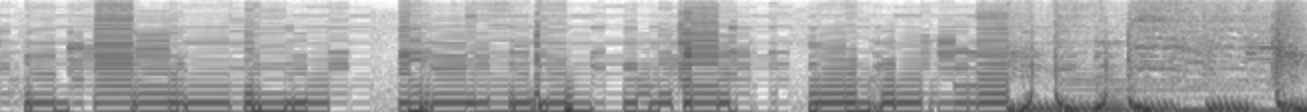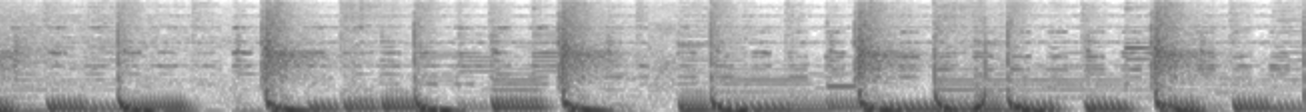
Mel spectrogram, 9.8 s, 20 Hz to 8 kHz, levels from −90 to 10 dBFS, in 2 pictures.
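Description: From the very start to about 3.79 s, essentially the whole stretch turns into a rigid, metallic 200 Hz buzz. That's robotic sound from repeated short buffers, likely caused by audio arriving too seldom and the last slice being looped; a 200 Hz buzz fits a 5 ms repeat.

Twice, at 1.40 to 1.50 s and again at 7.34 to 7.44 s, 100 ms of background gets swapped for flat, featureless hiss. That's comfort noise in place of the background, likely from discontinuous transmission, and it sounds like RFC 3389-style noise. The first patch drops about 5 dB, while the second matches the surrounding level.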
